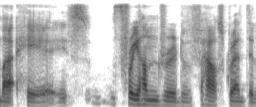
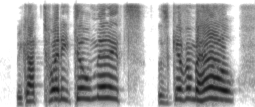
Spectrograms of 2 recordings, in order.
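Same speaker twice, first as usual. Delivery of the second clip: very high, very loud rallying battle cry; 15 dB louder than usual. Narrating the scene, voicing someone in the crowd: shouting out. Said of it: "Someone shouts out".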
